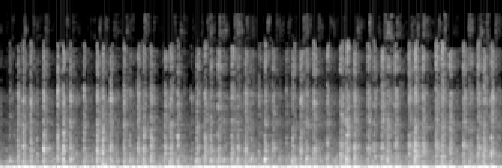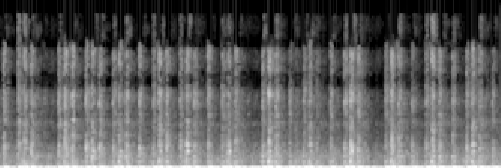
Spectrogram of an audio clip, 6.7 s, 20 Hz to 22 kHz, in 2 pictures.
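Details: Harley-Davidson Sportster 1200 with Vance & Hines exhaust and K&N air filter, after ECU reprogram for a fueling and poor-running problem, no error codes: loud, deep V-twin thump at a steady fast idle with brief throttle blips; runs clean and even.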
